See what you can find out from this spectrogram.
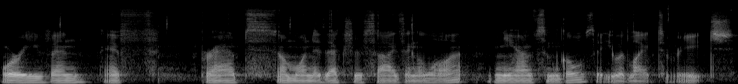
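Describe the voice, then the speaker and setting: Soft-spoken ASMR shopkeeper, unhurried and calm, with a mellow, gravelly tone. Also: low voice. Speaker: witch shop keeper presenting amulets.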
